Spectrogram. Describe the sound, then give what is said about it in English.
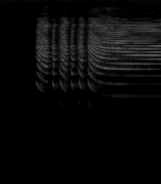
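A quiz-game buzz-in sound: a loud, harsh horn-like buzzer blares in several quick stuttering bursts, then holds as one long sustained blast until the end, rich in brassy overtones. “Tyler, can you please play your buzzer sound for the audience so they know that that's your sound?”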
